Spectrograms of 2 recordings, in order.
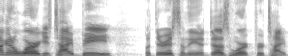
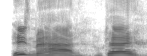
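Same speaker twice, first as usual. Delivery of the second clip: normal talking voice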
